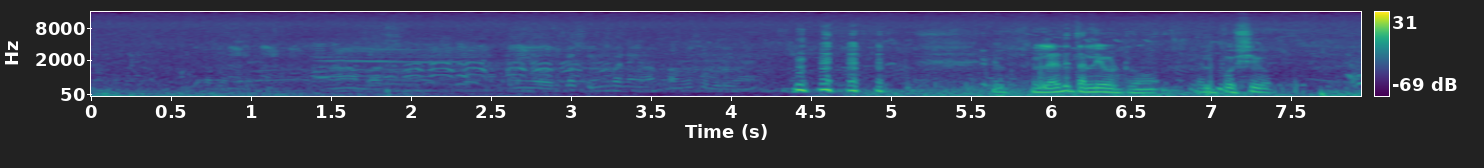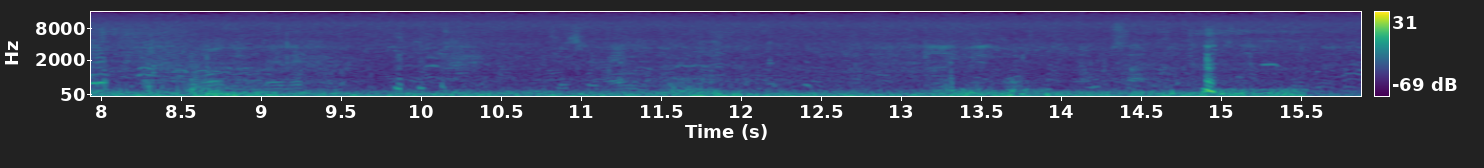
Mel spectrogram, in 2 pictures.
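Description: Young men talk and laugh together close by, outdoors.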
